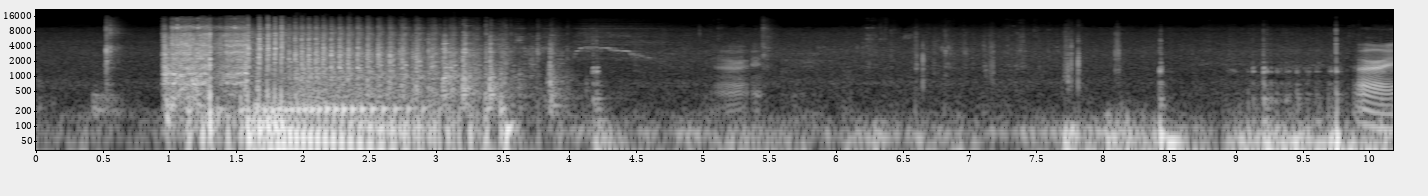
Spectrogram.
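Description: An old riding lawn mower that sat for years is cranked over, with a loud burst of starter churning and sputtering that tries to catch for a couple of seconds, then dies away, leaving faint clicks and handling noises.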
